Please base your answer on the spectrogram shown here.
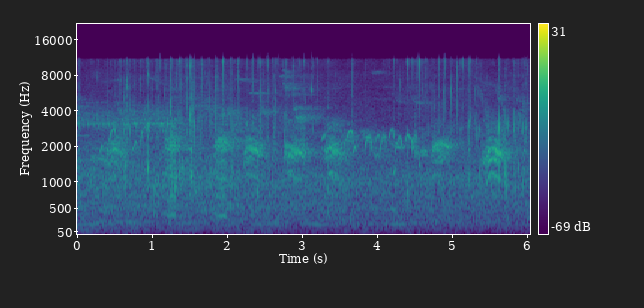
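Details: Young mute swans, cygnets, calling with a run of high piping peeps repeated roughly every half second to second, each a short wavering whistle, over a constant outdoor hiss.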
